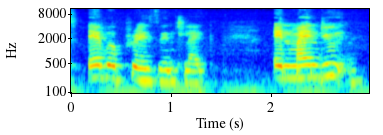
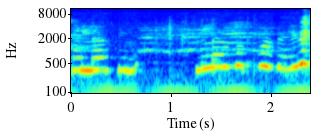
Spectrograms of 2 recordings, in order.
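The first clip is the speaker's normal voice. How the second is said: high, squeaky mock sweet talk; gushing lovey-dovey; 12 semitones higher, 3 dB quieter, faster than usual. Couple making up after the kiss, gushing lovey-dovey. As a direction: coo it way up high, hammed-up.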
